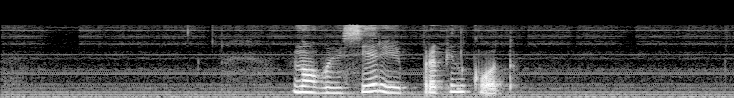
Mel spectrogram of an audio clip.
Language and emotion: Russian, neutral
